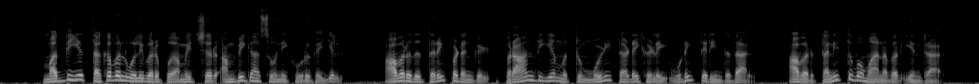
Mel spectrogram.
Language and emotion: Tamil, neutral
